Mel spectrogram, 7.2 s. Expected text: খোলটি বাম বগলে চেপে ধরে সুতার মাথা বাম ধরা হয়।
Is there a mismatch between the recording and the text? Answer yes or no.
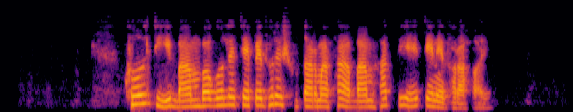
yes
